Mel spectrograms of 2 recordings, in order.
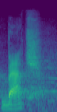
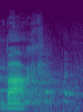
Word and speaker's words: Bach: from the Baroque Era batch it's pronounced Bach it's Bach really yeah are you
